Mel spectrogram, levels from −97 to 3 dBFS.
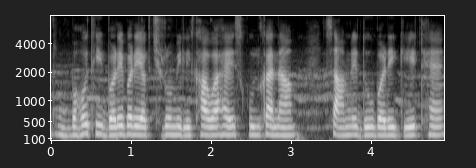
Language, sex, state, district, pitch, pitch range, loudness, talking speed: Hindi, female, Bihar, Vaishali, 195 Hz, 190-200 Hz, -19 LUFS, 195 wpm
